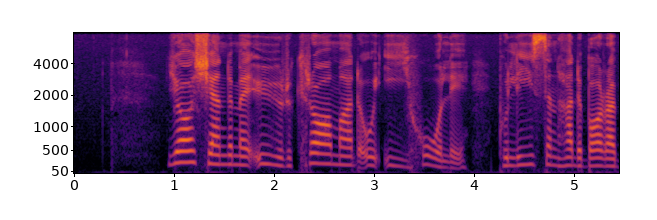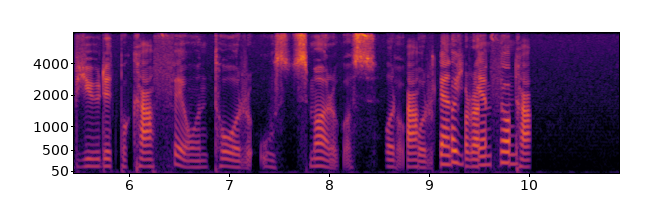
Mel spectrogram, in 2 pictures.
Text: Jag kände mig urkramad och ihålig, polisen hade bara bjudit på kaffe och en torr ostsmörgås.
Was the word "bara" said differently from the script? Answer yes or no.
no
